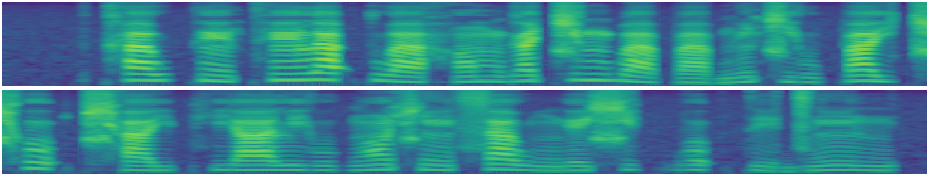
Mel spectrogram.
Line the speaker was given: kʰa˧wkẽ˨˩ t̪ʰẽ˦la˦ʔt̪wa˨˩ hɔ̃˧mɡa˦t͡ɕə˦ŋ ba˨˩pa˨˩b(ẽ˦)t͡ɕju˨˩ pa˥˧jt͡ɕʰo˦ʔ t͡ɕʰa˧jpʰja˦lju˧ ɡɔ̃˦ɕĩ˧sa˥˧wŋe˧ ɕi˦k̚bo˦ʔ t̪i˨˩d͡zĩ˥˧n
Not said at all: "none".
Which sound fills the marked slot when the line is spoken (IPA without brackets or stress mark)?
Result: ĩ˦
